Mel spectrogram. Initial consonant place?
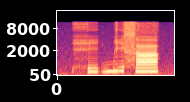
glottal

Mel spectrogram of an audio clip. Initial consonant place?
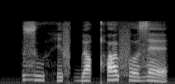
alveolar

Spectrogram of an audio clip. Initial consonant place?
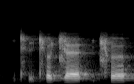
palatal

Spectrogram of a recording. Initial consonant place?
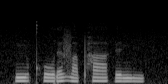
palatal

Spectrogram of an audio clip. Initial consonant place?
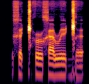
velar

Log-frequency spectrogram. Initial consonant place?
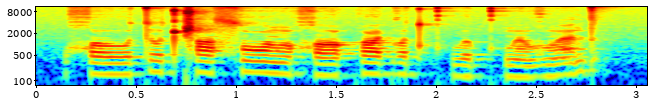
uvular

